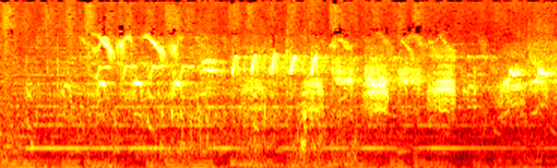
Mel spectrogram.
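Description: Many birds chirp and call over a steady low hum, with scattered squawks and bright tweets overlapping throughout: a busy flock of waterbirds in the marshland wetland of Doñana National Park, Spain.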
